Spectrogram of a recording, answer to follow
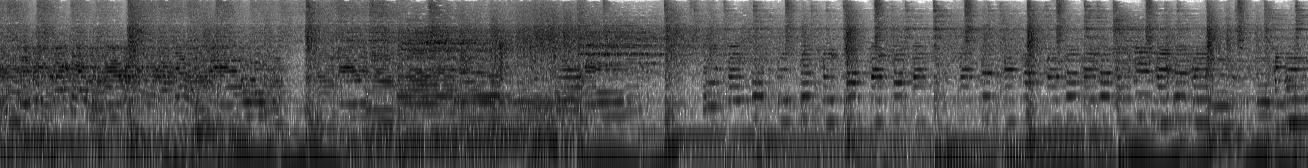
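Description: Live slow blues played by electric guitar, electric bass and drum kit, with the guitar carrying the lead and no singing.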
